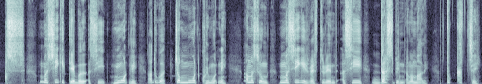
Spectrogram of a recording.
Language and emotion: Manipuri, disgusted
